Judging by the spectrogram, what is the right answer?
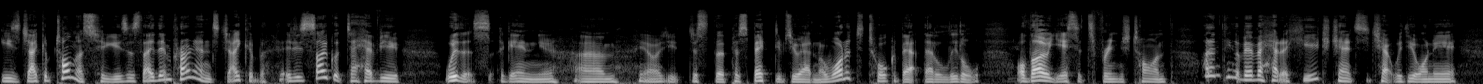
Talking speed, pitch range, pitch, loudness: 235 wpm, 125-180 Hz, 140 Hz, -23 LUFS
